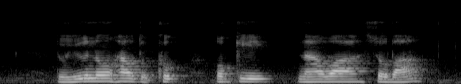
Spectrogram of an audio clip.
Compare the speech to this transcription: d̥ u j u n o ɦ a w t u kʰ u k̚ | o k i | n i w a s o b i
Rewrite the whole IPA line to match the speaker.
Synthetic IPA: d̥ u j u n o ɦ a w t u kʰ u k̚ | o k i | n a w a s o b a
